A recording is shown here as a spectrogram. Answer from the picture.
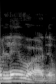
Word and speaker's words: Leeuwarden: saw Horn, and I'm going to mispronounce this. Is it Leeuwarden? Oh, Leeuwarden, Hoorn and Leeuwarden.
